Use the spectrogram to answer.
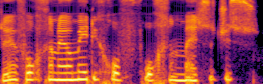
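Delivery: high-pitched comic Scouse accent. Shown as a demonstration. Joking about messages carried by pigeons, high Scouse accent. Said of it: "Little Scouse accent".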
